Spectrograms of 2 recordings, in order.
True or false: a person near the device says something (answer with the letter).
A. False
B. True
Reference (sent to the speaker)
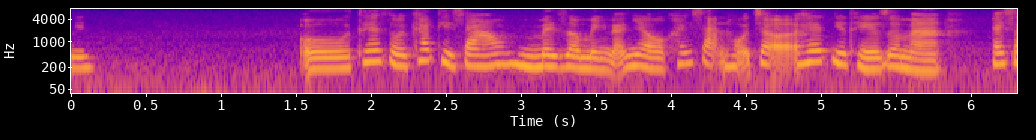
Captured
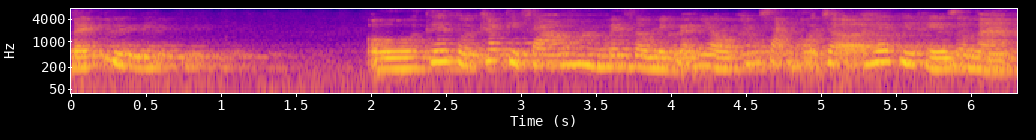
A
